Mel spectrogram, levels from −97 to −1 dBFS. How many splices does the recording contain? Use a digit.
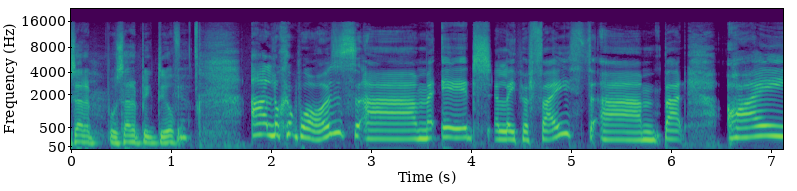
2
